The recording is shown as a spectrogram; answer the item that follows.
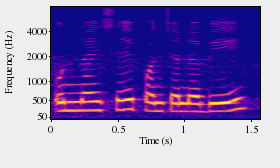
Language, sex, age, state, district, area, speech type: Nepali, female, 18-30, West Bengal, Kalimpong, rural, spontaneous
